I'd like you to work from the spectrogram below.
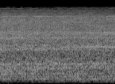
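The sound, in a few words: vacuum cleaner running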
